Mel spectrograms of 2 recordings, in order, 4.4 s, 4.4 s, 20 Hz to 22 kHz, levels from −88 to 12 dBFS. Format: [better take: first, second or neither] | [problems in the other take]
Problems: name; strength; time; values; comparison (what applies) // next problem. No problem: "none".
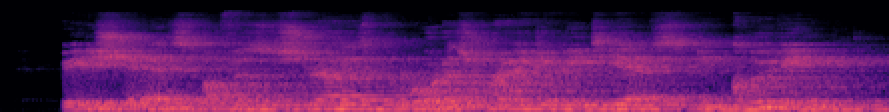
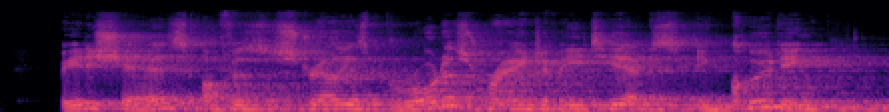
second | room echo; strong; dies away in 2 s; slight in the second // off-mic speech; far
